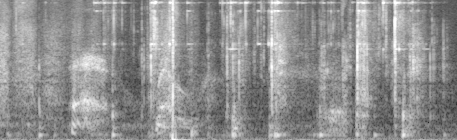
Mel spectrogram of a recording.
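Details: Puppy roughhousing at home, producing short snarling growls and whines between sharp knocks and jangling sounds, with some human voice mixed in.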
